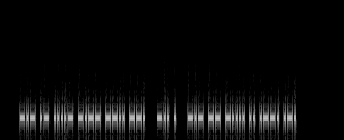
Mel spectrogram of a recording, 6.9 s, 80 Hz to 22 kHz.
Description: Morse code, heard as a keyed tone, about 36 wpm, 700 Hz. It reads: KA4YZG DE KM6IPR
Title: USA Callsign DE Callsign - 6 Characters - 35wpm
